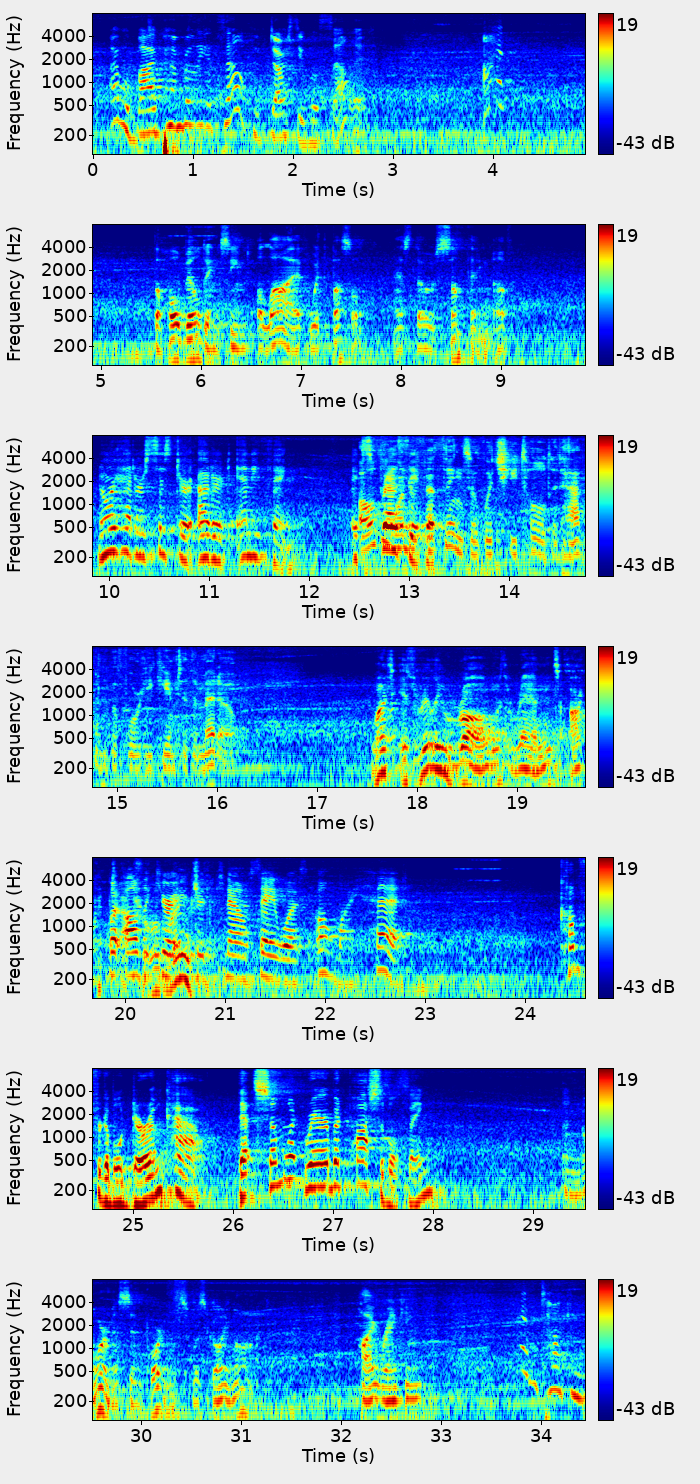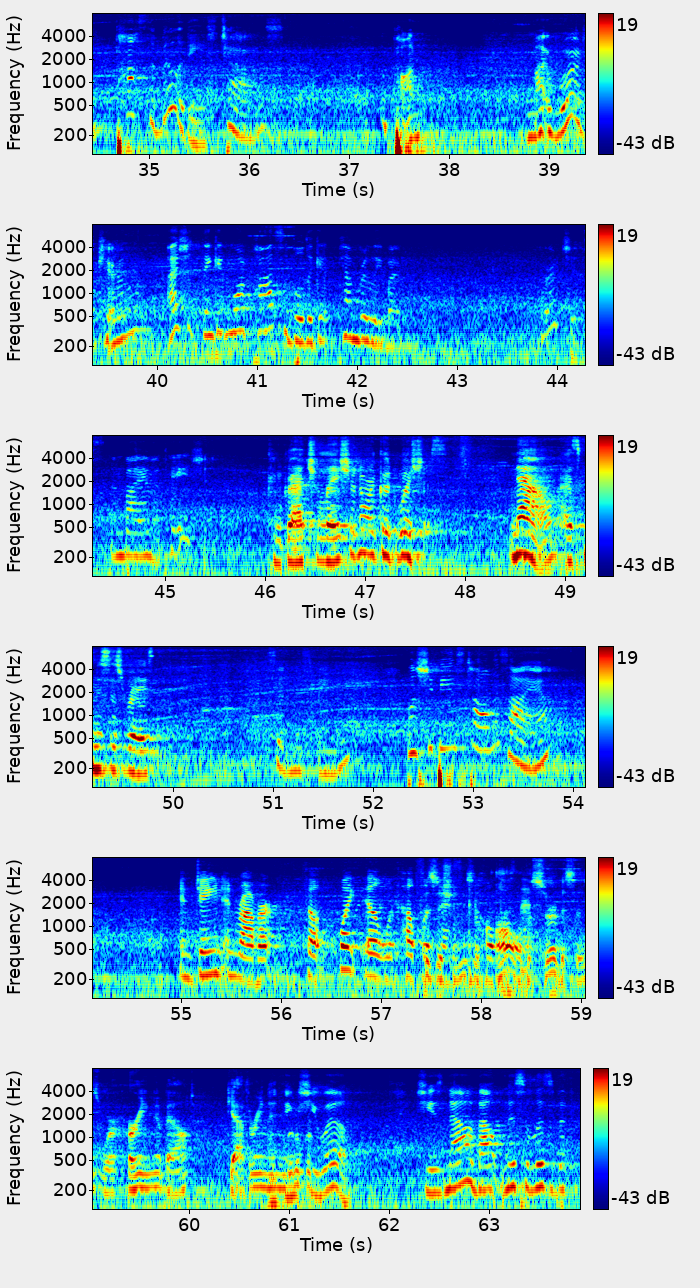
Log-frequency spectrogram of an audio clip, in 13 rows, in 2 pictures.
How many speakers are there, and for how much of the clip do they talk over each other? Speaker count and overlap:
7, about 6%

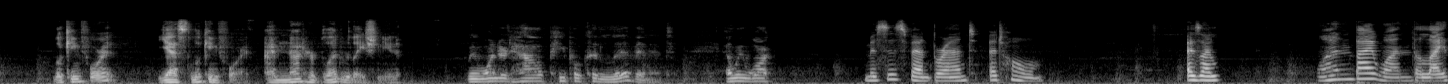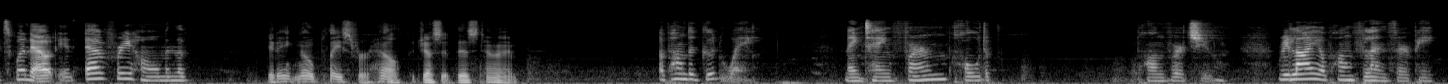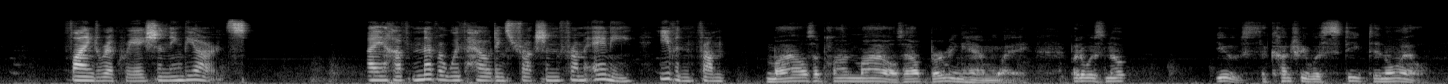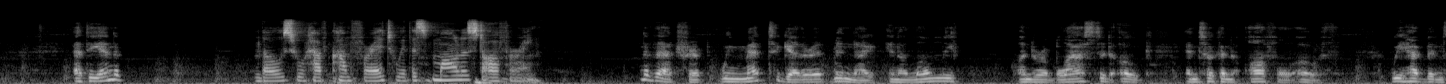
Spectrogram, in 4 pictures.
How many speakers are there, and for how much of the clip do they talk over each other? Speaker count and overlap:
6, no overlap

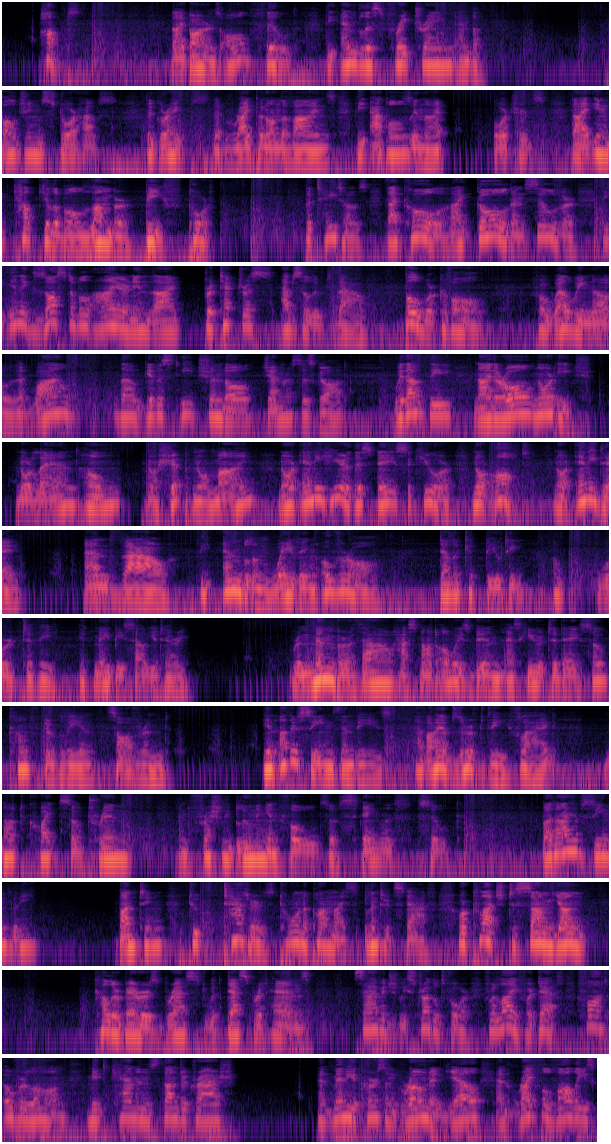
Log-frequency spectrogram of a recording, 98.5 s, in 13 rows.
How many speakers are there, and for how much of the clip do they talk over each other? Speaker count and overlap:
1, no overlap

